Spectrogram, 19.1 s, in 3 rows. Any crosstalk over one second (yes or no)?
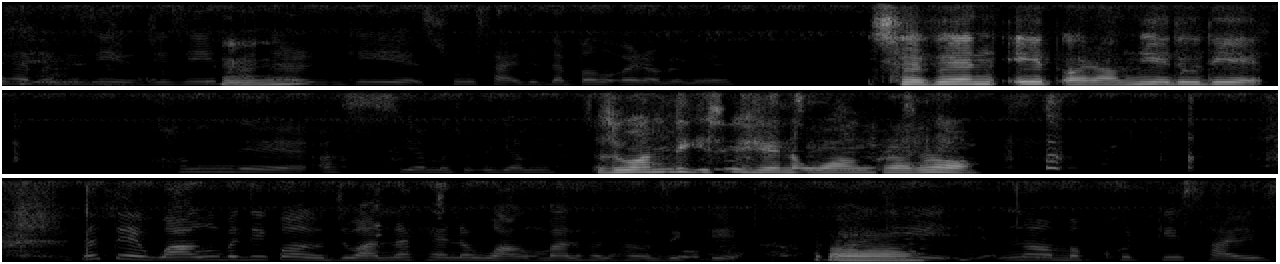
yes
